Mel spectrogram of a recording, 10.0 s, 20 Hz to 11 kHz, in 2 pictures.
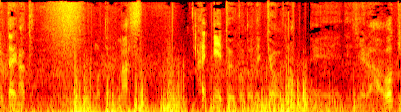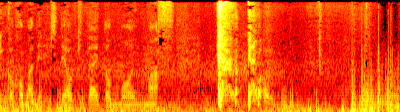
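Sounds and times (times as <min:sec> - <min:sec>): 
speech: 0:00.1 - 0:07.4, 0:08.2 - 0:09.0
harsh coughs from corn caught in the throat: 0:07.7 - 0:08.5.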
